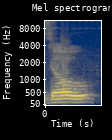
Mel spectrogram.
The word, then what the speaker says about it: though: an ew do and though last two have silent GH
